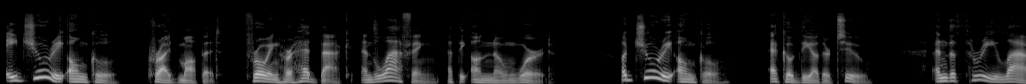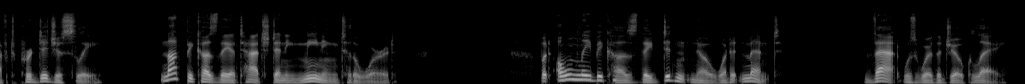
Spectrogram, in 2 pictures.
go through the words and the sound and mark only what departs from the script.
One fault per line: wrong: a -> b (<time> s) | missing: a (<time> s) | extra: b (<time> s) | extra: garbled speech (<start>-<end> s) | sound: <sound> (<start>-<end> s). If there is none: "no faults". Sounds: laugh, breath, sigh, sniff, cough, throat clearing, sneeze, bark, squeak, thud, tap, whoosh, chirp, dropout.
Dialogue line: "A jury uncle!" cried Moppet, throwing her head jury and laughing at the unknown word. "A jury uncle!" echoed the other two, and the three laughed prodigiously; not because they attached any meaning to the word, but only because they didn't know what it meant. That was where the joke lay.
wrong: jury -> back (3.2 s)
